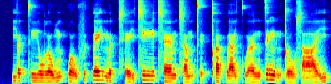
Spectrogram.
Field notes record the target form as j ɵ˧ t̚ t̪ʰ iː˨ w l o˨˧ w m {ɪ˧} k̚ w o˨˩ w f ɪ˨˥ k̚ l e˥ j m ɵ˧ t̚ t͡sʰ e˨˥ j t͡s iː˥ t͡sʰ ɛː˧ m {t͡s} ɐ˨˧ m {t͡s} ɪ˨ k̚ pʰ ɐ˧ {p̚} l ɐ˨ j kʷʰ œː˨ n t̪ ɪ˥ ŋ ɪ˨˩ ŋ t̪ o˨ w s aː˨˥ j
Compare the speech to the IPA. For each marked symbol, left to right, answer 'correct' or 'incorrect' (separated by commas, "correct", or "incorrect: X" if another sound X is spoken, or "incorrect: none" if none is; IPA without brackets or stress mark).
correct, correct, incorrect: t̪ʰ, incorrect: k̚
